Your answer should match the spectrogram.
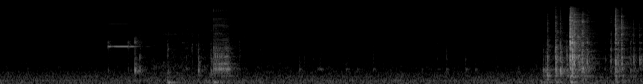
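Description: A short electronic beep about a second in, then light plastic clicks from handling the FrSky X9 Lite radio transmitter. Near the end comes a louder clatter of knocks as the radio's battery compartment is opened and a cylindrical battery cell is taken out.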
